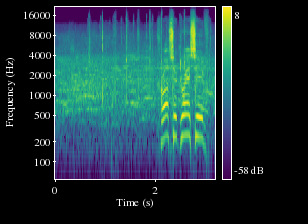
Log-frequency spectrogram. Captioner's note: person in sunglasses claps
